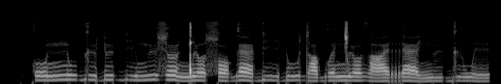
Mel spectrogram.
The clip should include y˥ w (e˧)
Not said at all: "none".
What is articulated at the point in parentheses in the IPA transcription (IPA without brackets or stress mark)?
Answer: e˧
